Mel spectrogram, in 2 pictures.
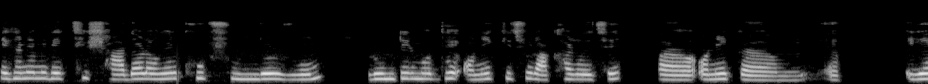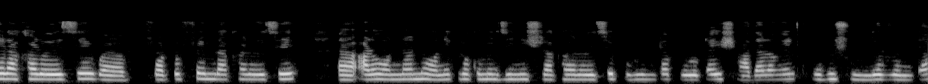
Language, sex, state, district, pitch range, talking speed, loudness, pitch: Bengali, female, West Bengal, North 24 Parganas, 225-255 Hz, 135 wpm, -18 LUFS, 240 Hz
